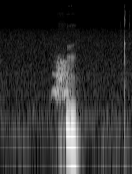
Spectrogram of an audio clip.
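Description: A single sharp dog bark, fairly close and moderately loud, followed by a brief faint click, with a quiet background and no talking.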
